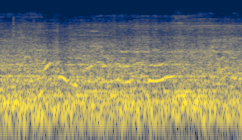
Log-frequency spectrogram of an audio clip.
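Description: Loud, steady din of a pachislot parlor: many slot machines' electronic music and sound effects merging into one roar, with voices mixed in.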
